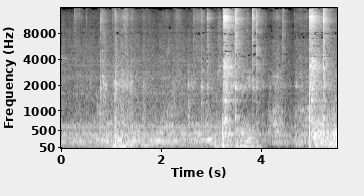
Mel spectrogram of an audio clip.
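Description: A knife scraping and knocking against a charred cow's foot on a bamboo tray, a few short scrapes and clicks. About five seconds in a portable gas stove is lit with a sharp click, and its burner catches with a steady rushing flame.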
